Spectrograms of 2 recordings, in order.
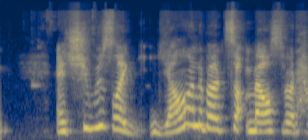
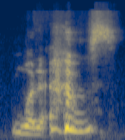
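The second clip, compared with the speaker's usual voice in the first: normal talking voice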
